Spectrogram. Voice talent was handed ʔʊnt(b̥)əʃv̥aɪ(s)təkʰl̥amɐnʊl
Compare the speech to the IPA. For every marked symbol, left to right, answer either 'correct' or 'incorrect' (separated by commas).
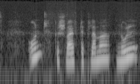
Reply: incorrect, incorrect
